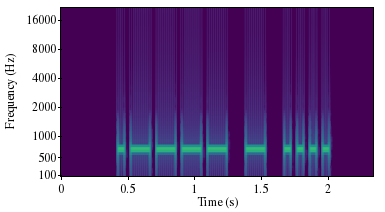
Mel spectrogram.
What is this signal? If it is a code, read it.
Morse code, heard as a keyed tone, about 25 wpm, 700 Hz. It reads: 1TH
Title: Three Challenging Letter-Number Combinations 25wpm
